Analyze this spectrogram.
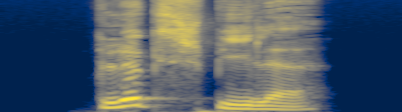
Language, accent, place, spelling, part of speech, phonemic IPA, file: German, Germany, Berlin, Glücksspiele, noun, /ˈɡlʏksˌʃpiːlə/, De-Glücksspiele.ogg
- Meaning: nominative/accusative/genitive plural of Glücksspiel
